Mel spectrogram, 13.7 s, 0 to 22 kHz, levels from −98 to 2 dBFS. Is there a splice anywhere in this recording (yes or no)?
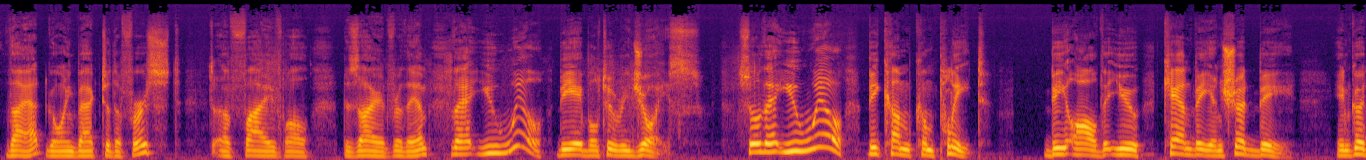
yes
